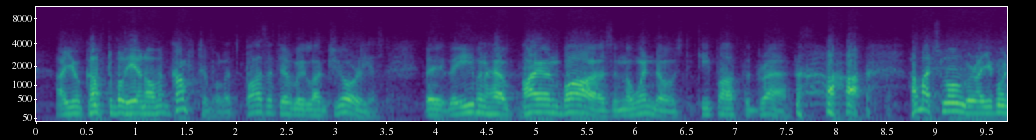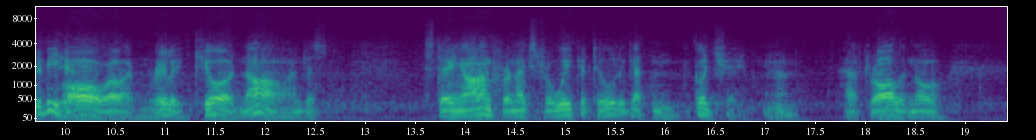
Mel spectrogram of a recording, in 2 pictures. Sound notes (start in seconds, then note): 7.6 Oliver laughs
